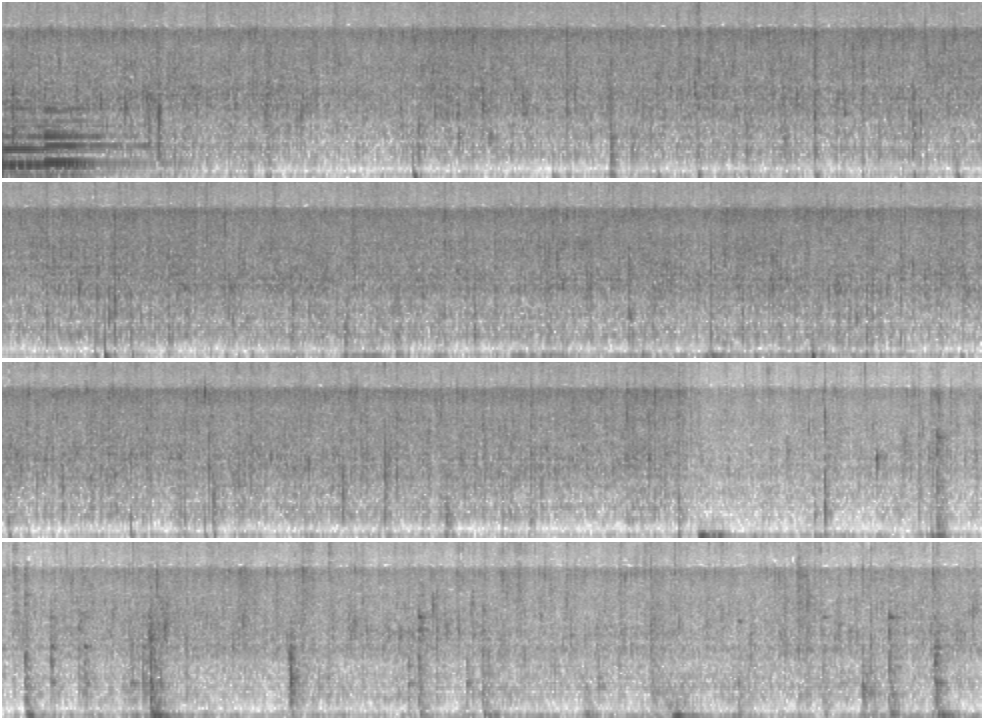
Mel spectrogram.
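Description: Chicken pieces frying in hot oil in a pan: a steady dense sizzle full of crackling pops, with a metal spoon moving the pieces now and then. The sizzle drops a little in level about two-thirds of the way through, leaving sharper separate pops.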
